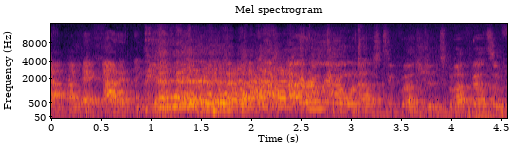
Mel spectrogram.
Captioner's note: audience laughing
